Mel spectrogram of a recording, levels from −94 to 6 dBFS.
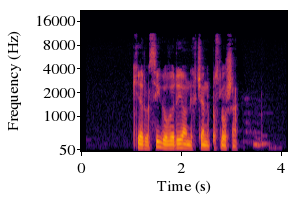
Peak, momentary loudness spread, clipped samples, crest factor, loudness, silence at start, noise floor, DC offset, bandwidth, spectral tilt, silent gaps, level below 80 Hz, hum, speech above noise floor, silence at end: -4 dBFS; 18 LU; under 0.1%; 20 dB; -21 LUFS; 1.05 s; -72 dBFS; under 0.1%; 11.5 kHz; -5.5 dB/octave; none; -52 dBFS; none; 52 dB; 0.5 s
